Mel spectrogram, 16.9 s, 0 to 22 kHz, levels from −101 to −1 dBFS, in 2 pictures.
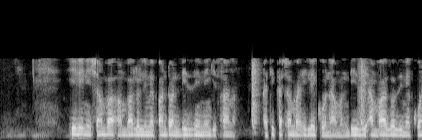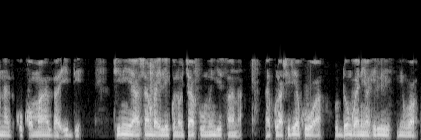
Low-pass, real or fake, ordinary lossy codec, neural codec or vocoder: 7.2 kHz; real; AAC, 16 kbps; none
